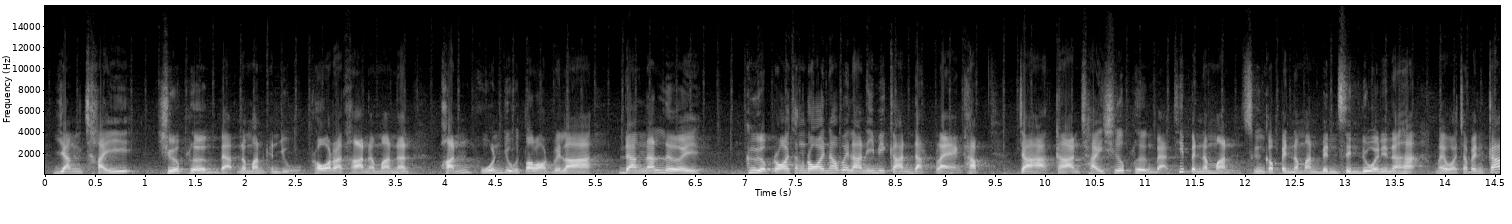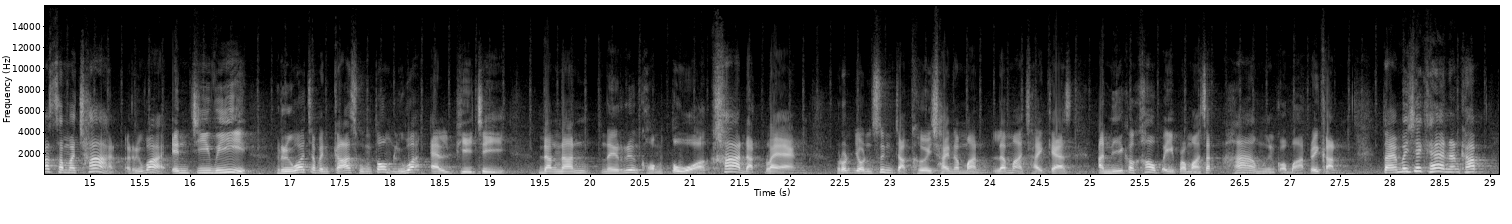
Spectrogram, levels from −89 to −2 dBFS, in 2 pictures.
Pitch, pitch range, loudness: 165 Hz, 140-210 Hz, -21 LUFS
